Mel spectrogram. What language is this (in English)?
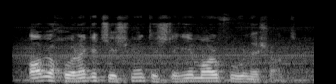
Persian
